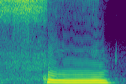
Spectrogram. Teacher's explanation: جو اگلے والے دانتوں میں سے باریک سی آواز نکلتی ہے وہ سین کی ہوتی ہے، سین، سیٹی کی آواز کی طرح۔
